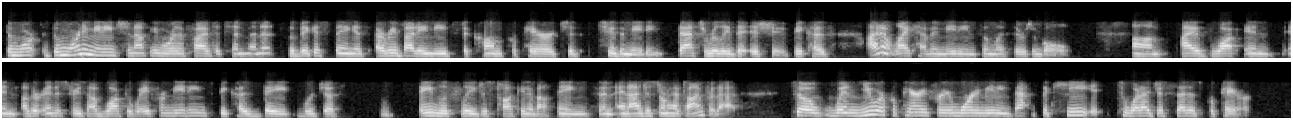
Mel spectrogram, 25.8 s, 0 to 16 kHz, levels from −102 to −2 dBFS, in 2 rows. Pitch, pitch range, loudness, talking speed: 165 Hz, 155-185 Hz, -20 LUFS, 210 wpm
